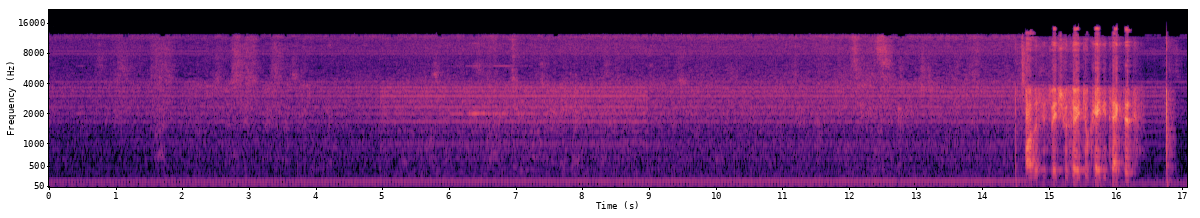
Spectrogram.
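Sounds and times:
electrical hum and buzz: 0.0 - 17.0.

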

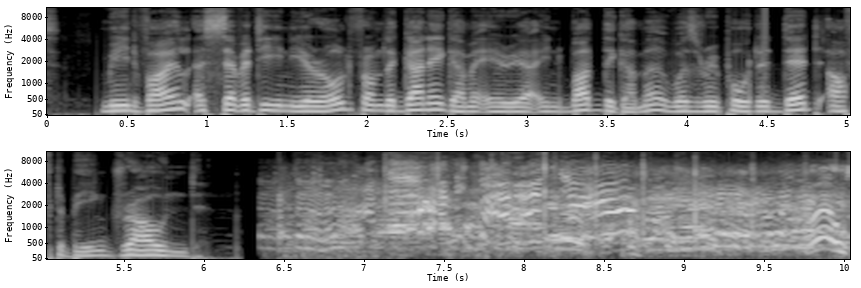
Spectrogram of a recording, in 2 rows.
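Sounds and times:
crowd talking and calling out: 6.4 - 10.0.

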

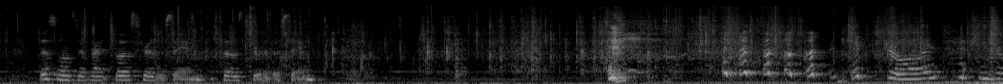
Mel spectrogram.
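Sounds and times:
plastic bags crinkling: 0.0 - 10.0
person laughing: 6.0 - 8.8.

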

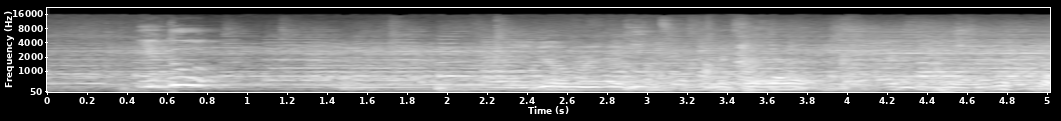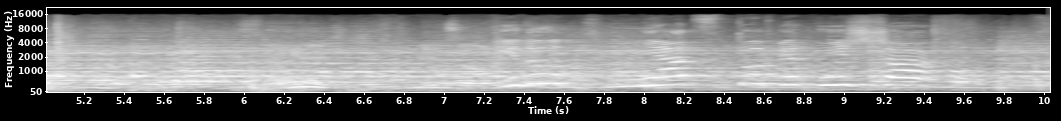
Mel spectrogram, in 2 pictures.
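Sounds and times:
guitar: 0.0 - 10.0
song over loudspeakers: 0.0 - 10.0.

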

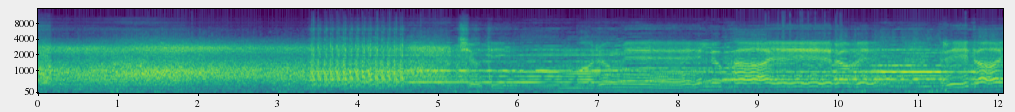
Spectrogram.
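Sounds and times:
machine-gun fire: 3.4 - 5.0.

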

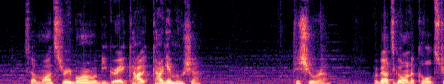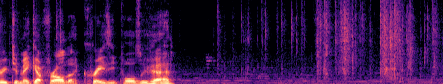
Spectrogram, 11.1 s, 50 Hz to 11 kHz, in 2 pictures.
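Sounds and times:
quiet background music: 0.0 - 11.0
cards being handled: 8.1 - 11.0
foil wrapper crinkling: 8.2 - 11.0.

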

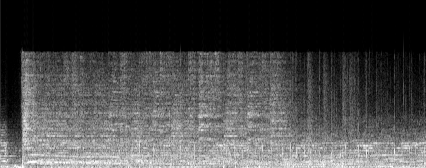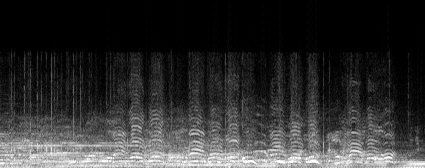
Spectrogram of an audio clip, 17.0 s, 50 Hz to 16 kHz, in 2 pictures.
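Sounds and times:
rock band playing loudly: 0.0 - 15.2
crowd cheering: 0.4 - 16.5
hands clapping along: 0.5 - 11.5, 12.2 - 13.6, 14.6 - 15.2.

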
